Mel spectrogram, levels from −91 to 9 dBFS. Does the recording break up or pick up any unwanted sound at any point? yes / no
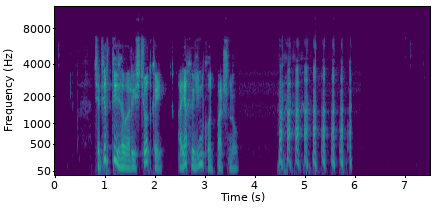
yes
